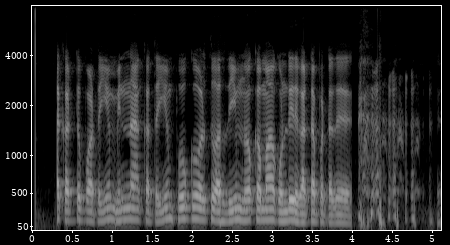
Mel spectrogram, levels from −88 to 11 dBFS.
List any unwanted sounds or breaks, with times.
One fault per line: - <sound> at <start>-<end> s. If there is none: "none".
- laugh at 4.1-5.1 s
